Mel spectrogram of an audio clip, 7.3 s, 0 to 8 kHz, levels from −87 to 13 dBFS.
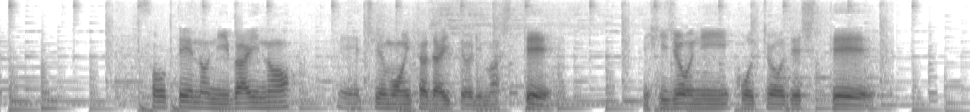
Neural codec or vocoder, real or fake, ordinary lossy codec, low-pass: none; real; none; none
